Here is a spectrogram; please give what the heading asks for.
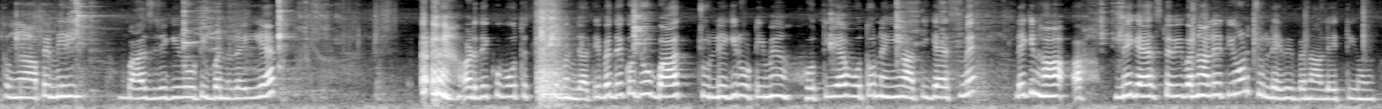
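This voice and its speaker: A young woman narrating a casual home cooking vlog, speaking softly and getting a bit breathless when she pushes her voice. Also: high voice, steady tone, normal speed, a little hiss or hum. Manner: soft-spoken, gets breathless when speaking loudly. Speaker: vlogger.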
